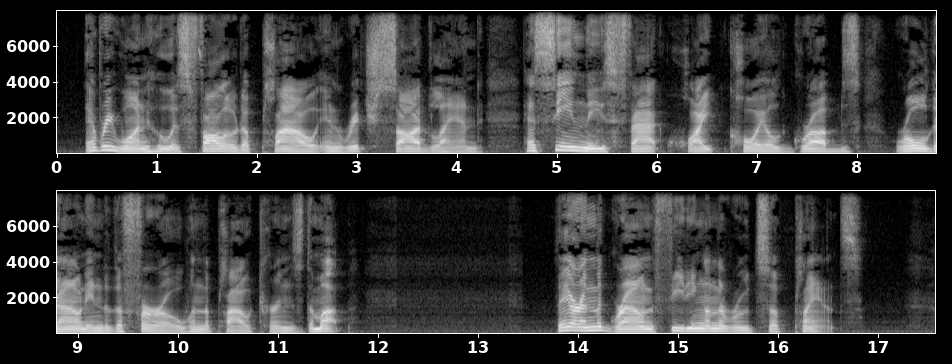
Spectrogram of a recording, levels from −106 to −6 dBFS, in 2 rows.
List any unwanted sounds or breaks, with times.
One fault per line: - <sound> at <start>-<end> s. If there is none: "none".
none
